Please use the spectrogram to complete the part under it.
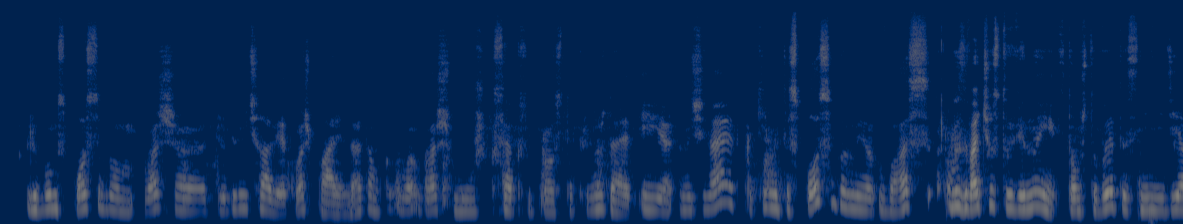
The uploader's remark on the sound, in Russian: записывала в неблагоприятных условиях, поэтому просим прощения за звук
